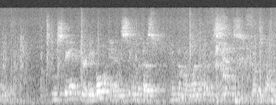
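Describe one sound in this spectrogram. A young girl sings.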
